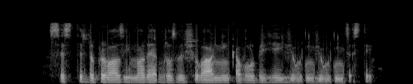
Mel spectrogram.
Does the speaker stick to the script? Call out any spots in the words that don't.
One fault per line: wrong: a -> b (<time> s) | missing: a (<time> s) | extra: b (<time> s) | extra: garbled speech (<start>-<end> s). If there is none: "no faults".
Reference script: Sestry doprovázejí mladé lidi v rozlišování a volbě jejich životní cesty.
missing: lidi (1.6 s)
extra: životní (3.1 s)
